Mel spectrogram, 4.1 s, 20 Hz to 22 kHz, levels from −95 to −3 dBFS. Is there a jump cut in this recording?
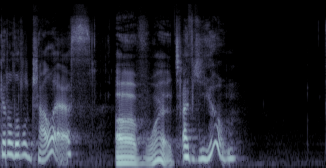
no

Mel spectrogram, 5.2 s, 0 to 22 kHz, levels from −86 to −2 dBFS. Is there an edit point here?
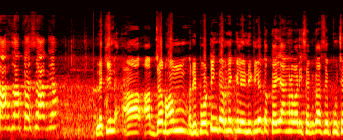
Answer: no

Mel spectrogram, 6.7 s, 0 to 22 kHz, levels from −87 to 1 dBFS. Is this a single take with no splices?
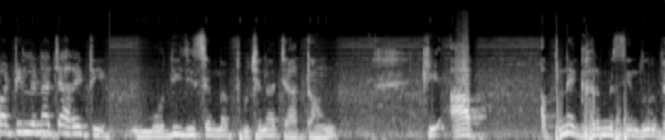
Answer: no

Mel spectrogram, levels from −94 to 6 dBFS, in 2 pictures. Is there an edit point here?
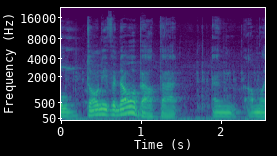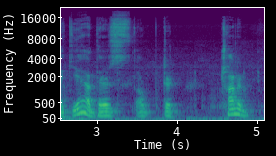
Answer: no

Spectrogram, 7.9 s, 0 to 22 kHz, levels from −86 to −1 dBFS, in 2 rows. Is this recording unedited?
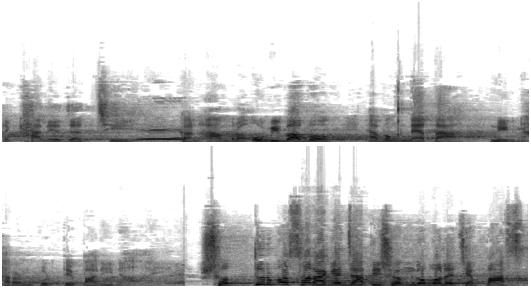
no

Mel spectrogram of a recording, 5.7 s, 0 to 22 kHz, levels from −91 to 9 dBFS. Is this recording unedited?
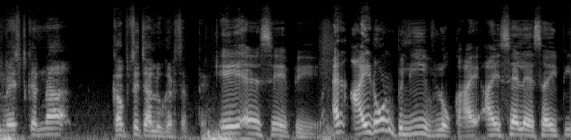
no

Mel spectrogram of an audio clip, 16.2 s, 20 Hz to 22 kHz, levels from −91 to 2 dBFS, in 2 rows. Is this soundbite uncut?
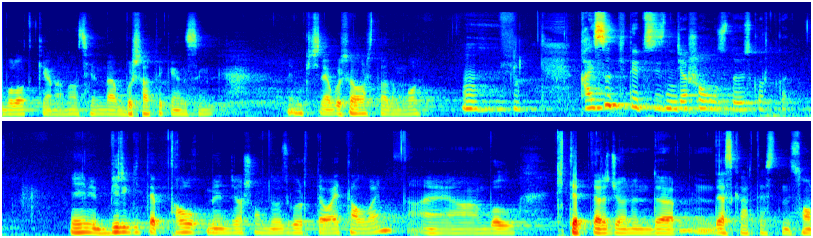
yes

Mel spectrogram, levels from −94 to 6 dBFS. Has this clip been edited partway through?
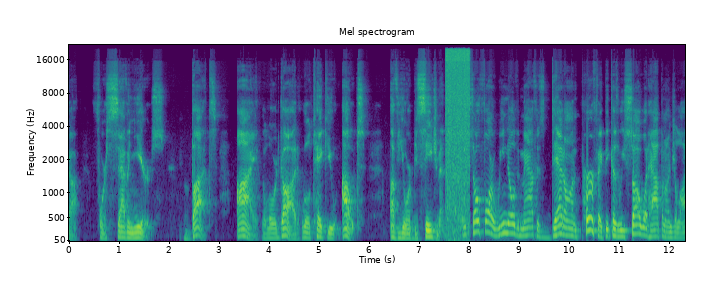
yes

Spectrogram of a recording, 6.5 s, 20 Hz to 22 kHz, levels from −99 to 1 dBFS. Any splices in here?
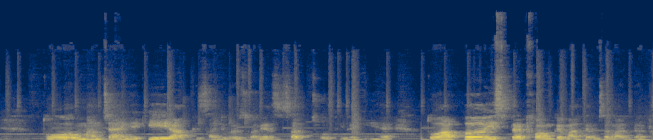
no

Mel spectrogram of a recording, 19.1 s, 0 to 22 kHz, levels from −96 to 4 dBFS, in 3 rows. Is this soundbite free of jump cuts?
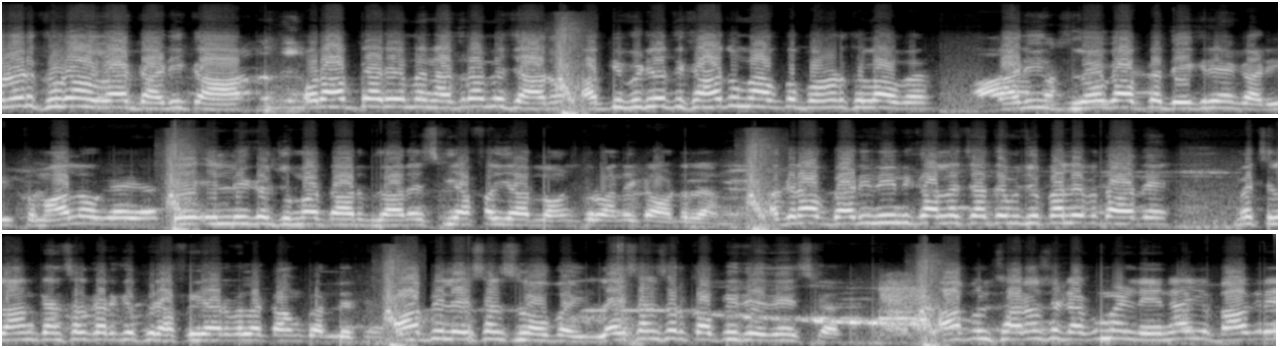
no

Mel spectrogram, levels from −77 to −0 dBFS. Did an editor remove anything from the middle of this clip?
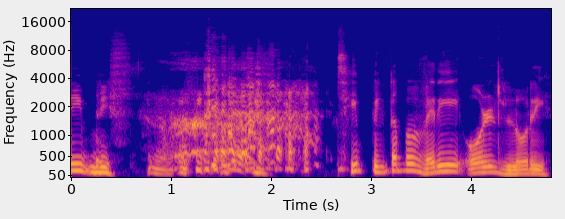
yes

